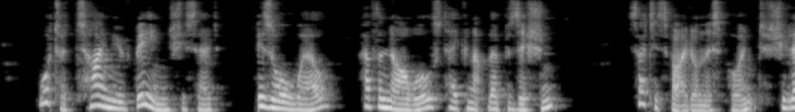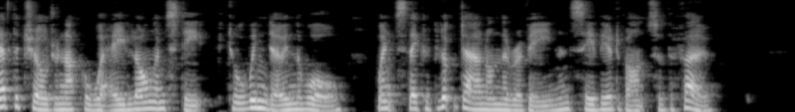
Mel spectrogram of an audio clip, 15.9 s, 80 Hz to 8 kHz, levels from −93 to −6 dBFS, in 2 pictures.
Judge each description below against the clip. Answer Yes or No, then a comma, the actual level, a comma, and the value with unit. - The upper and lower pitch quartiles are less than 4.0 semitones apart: No, average, 5.0 semitones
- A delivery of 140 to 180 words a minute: No, average, 195 wpm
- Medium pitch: Yes, medium, 160 Hz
